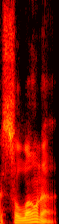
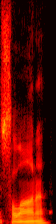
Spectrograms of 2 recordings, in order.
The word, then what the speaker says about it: Solana: market and that's where salona or salana uh am i pronouncing that right solana yeah they just had again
